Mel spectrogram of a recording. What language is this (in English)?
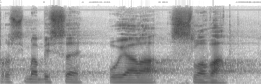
Czech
